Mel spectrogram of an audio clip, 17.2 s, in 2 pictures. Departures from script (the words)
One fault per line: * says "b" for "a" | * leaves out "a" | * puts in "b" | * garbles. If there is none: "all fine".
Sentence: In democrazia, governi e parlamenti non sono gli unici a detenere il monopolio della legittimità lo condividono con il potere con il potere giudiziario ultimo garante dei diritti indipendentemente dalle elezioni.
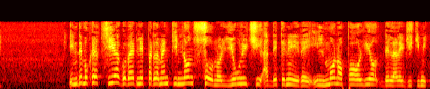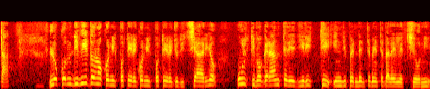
all fine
